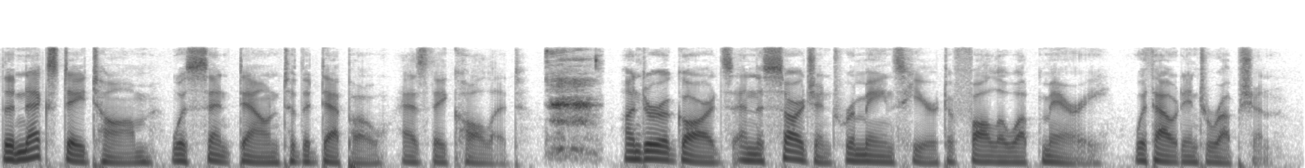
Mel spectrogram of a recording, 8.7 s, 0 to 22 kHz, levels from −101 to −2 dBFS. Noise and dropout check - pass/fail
fail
